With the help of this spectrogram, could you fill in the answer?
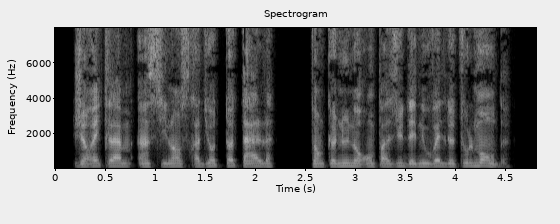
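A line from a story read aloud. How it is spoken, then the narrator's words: Shouted over radio. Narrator (French): cria David Brown dans son com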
